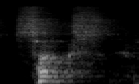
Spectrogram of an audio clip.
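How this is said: The vowel sounds close to the u in sucks. "I think New Zealanders say sucks"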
